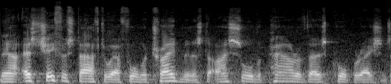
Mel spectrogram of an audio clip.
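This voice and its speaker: Someone with an Australian accent talks at a very fast pace with ordinary pitch variation, over noticeable background noise. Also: man. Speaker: former human rights commissioner. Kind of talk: interview.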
